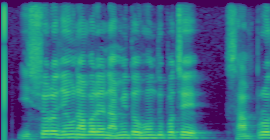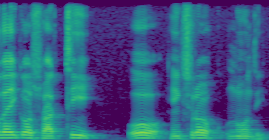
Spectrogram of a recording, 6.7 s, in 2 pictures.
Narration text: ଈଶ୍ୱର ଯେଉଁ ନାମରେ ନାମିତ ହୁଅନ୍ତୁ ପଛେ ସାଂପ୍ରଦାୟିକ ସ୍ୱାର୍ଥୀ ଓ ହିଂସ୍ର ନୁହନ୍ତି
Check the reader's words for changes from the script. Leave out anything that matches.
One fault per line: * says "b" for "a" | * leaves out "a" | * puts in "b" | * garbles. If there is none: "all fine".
all fine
